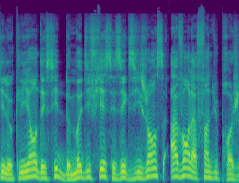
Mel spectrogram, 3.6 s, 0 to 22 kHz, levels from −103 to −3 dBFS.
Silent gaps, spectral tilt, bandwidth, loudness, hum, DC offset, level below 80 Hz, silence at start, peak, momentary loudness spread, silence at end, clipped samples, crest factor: none; -6 dB/octave; 16 kHz; -20 LUFS; none; under 0.1%; -54 dBFS; 0 s; -4 dBFS; 3 LU; 0 s; under 0.1%; 16 dB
